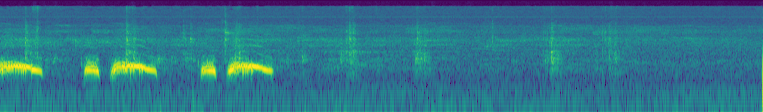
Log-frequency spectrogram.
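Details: Spotted dove giving three soft, low, mellow coo phrases, each a clipped note leading into a longer falling coo. The calling stops after about three seconds, leaving quiet background with faint clicks.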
